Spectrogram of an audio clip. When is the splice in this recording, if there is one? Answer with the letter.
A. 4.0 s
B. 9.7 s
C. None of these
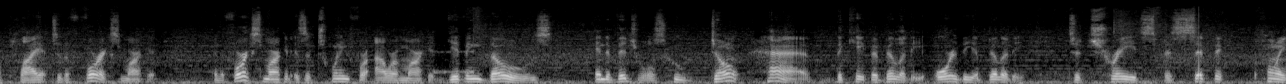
C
